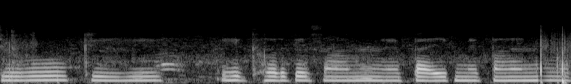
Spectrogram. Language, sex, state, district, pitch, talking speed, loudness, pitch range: Hindi, female, Bihar, Gaya, 185 Hz, 105 wpm, -19 LUFS, 180-190 Hz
